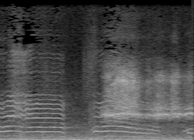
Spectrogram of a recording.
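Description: Baby crying in two drawn-out, high-pitched wails, the second starting a little after a second in.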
